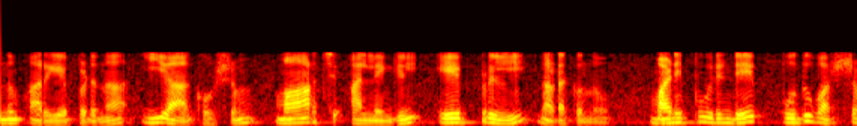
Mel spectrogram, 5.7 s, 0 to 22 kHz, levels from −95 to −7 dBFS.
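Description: A short speech clip that's been through the iLBC codec from start to finish, and the damage is plainly audible. Nothing comes through above 4 kHz, so it has that narrowband phone quality, and the voice sounds a bit rough and synthetic because each frame's excitation is coded on its own. The roughness fits 30 ms frames at around 13.3 kbps. The room noise sitting about 32 dB under the speech picks up the same coarse texture.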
